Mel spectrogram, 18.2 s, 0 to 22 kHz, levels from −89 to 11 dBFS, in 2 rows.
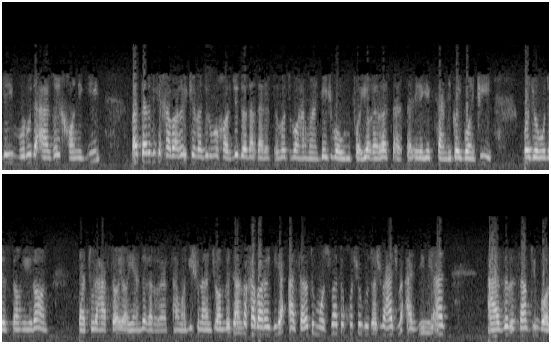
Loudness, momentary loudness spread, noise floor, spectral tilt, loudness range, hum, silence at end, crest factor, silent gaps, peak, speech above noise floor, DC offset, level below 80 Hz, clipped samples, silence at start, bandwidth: -18 LUFS; 9 LU; -48 dBFS; -3 dB/octave; 2 LU; none; 0 s; 14 dB; none; -4 dBFS; 30 dB; under 0.1%; -56 dBFS; under 0.1%; 0 s; 7.2 kHz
